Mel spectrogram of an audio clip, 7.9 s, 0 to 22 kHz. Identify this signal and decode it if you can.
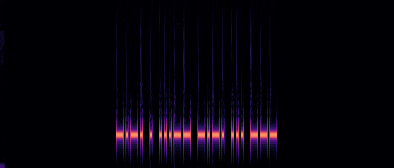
Morse code, heard as a keyed tone, about 25 wpm, 700 Hz. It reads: CE3CSO
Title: DXCC-100 Call Signs - 6 Characters - 25wpm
